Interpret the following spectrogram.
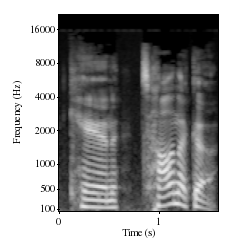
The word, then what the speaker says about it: Cantonica: it is indeed pronounced kin Tonica a very very nice tone I like the name of it I like how it flows when you say it can Tonica it's like harmonica I like it now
